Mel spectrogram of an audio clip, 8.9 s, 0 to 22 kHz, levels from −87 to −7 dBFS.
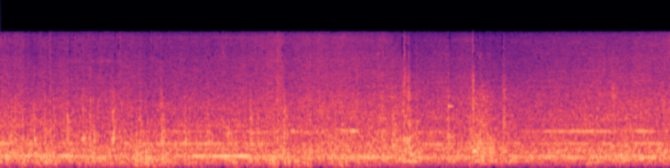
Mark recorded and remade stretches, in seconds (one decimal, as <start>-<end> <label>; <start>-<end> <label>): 0.0-8.9 recorded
